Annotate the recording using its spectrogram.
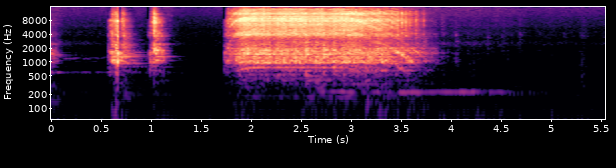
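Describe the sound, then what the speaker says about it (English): A power tool works at a spark plug on a small gas engine rigged to an alternator as a battery charger and jump-starter: two quick clicks, then about two seconds of loud whirring that winds down to a faint hum. "I'm trying to get the spark plug out right now because I want to start it."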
